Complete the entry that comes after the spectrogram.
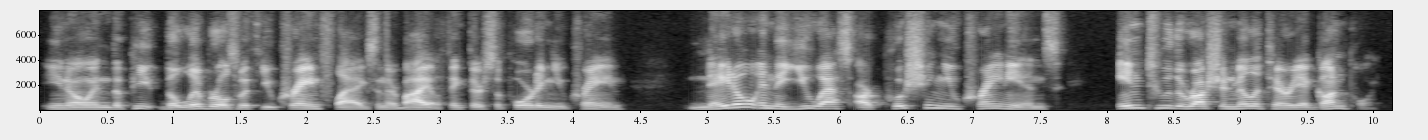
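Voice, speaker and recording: A man's voice: mid-range voice, animated, moderate pace, a bit bright. A man giving casual, indignant and sarcastic political commentary as the host of a livestream. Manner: indignant, sarcastic, mocks others in put-on voices.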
